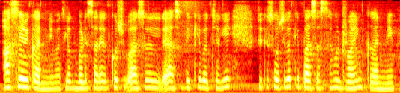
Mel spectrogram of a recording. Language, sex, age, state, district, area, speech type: Dogri, female, 30-45, Jammu and Kashmir, Reasi, urban, spontaneous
